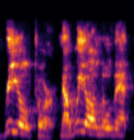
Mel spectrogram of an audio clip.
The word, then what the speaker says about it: realtor: by a mile realtor the word is not realtor it's realtor now we all know that in here but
